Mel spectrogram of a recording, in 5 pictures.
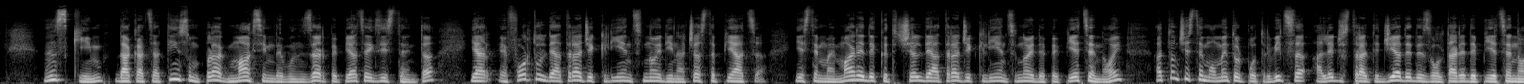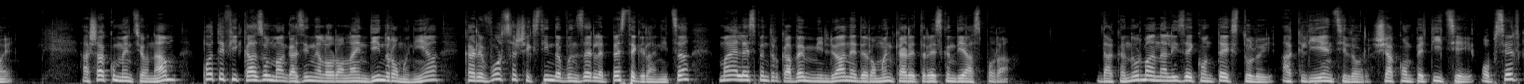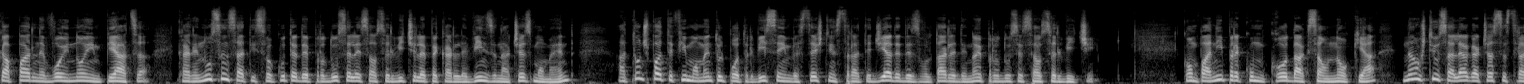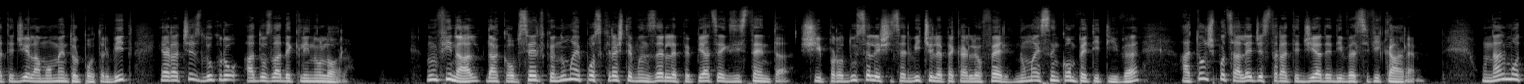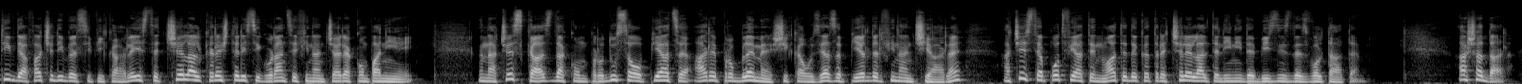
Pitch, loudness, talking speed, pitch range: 155 Hz, -21 LUFS, 175 wpm, 140-185 Hz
